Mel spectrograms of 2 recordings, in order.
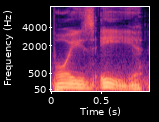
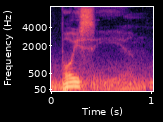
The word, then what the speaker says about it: Boise: What threw me off was his mispronunciation of his supposed hometown's name. Though he called it Boy's E and not Boisey, that didn't sit well with me.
